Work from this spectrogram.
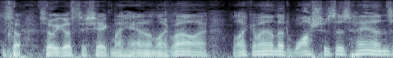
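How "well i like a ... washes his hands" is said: ordinary delivery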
